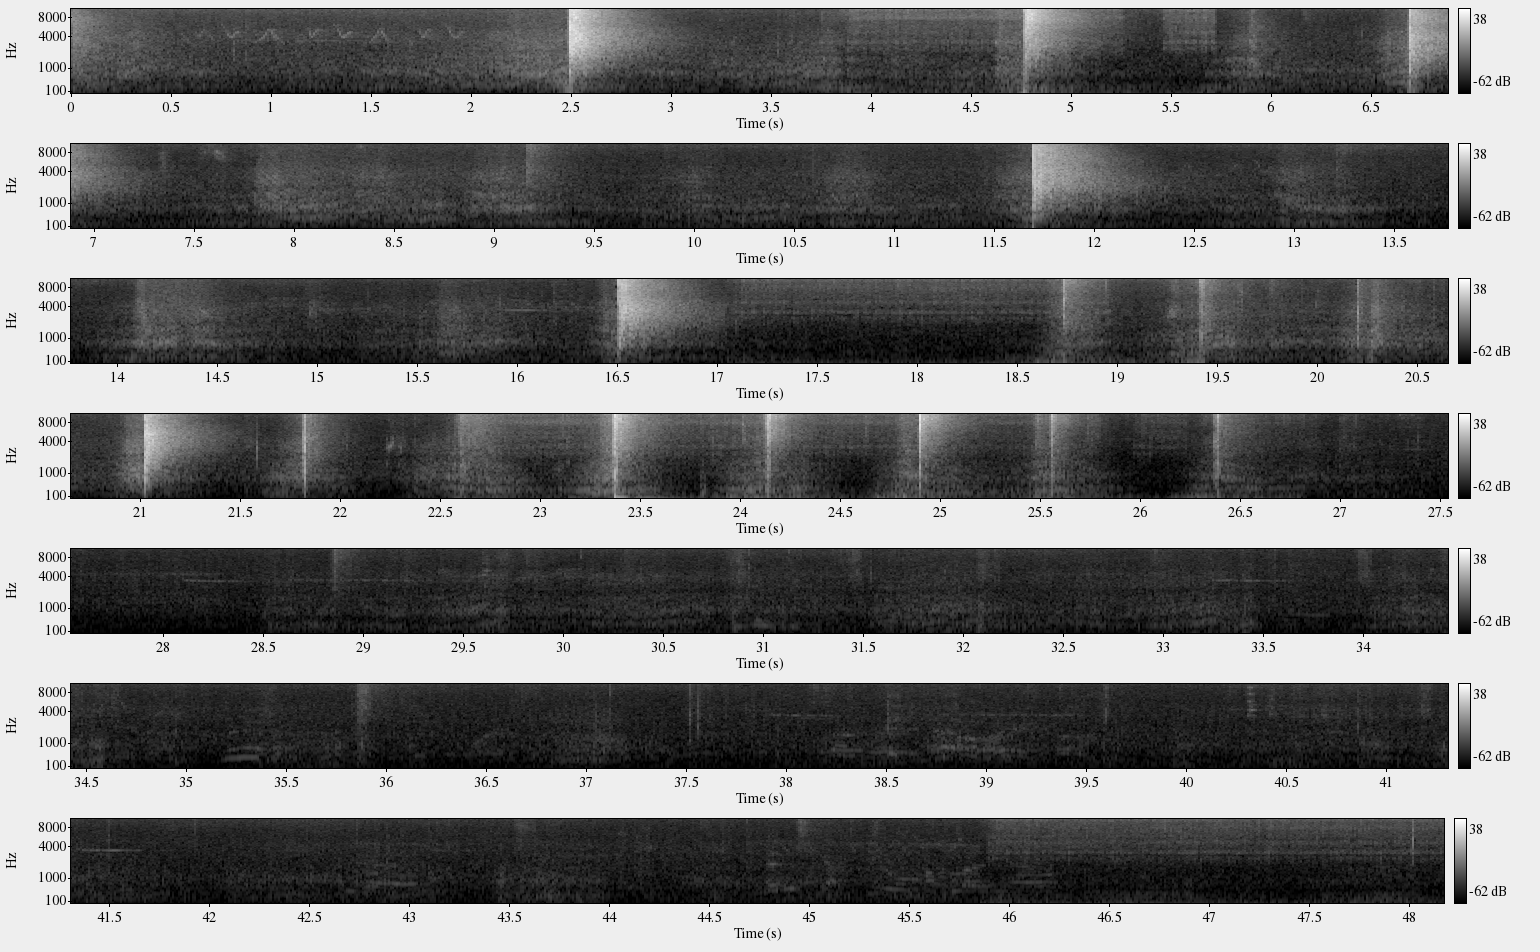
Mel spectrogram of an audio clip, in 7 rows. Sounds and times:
Whip: 0.0s - 0.5s, 2.3s - 3.8s, 4.6s - 5.2s, 5.8s - 9.5s, 11.5s - 13.4s, 16.4s - 17.1s, 18.6s - 26.6s.

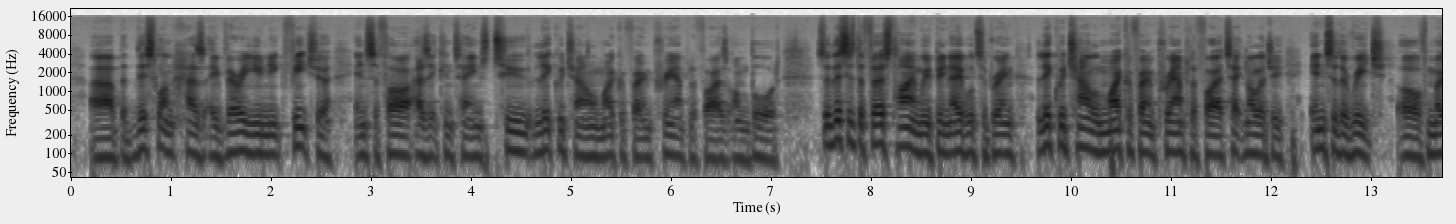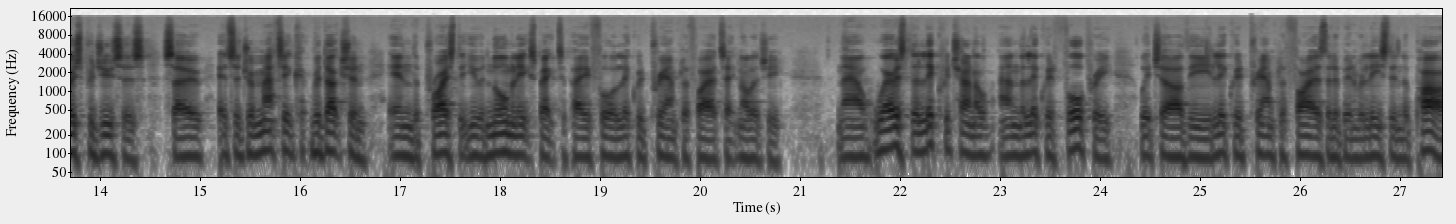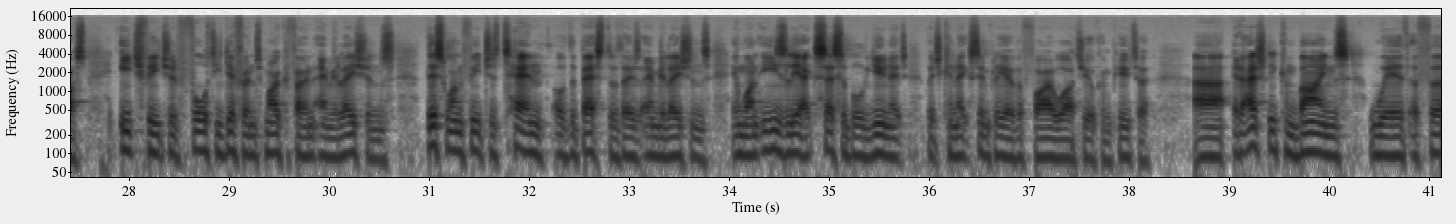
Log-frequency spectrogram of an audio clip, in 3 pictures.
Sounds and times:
Speech: 0.2s - 41.1s.

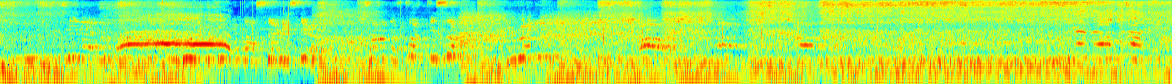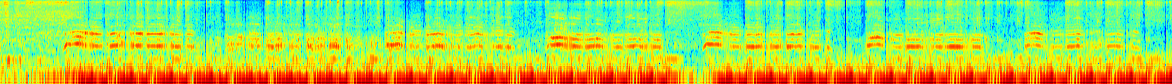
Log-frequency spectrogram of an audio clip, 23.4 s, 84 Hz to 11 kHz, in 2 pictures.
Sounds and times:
Music: 0.0s - 23.4s.

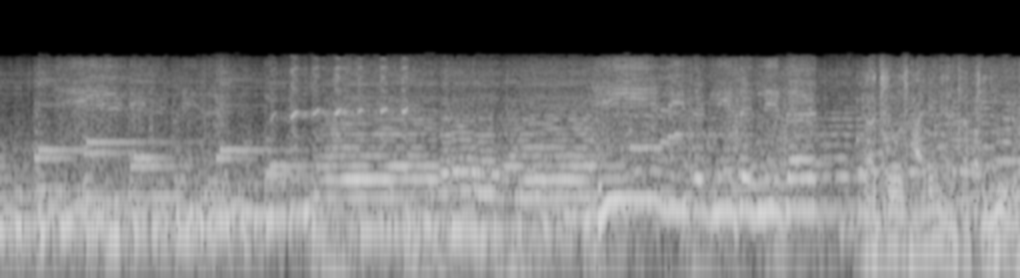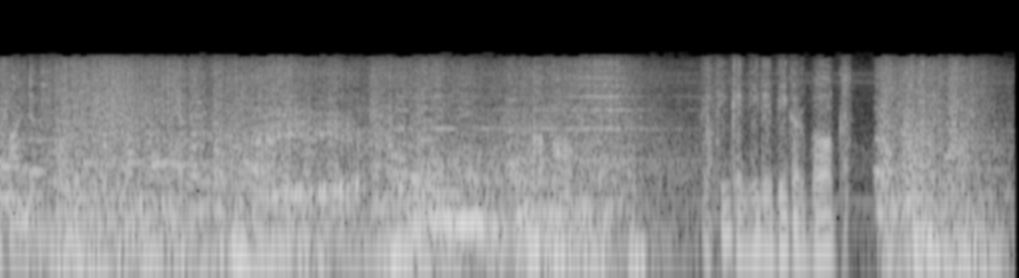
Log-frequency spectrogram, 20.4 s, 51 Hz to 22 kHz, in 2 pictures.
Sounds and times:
Music: 0.0s - 20.3s
Speech: 17.2s - 18.8s.

